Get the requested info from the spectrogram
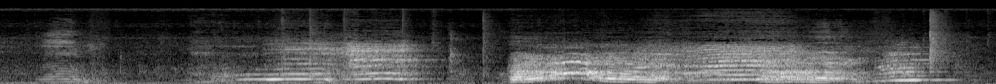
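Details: Massive cattle led out of its pen at a cattle farm in Indonesia; loud, drawn-out harmonic moos that rise and fall, several in succession, with men shouting encouragement and music in the background.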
